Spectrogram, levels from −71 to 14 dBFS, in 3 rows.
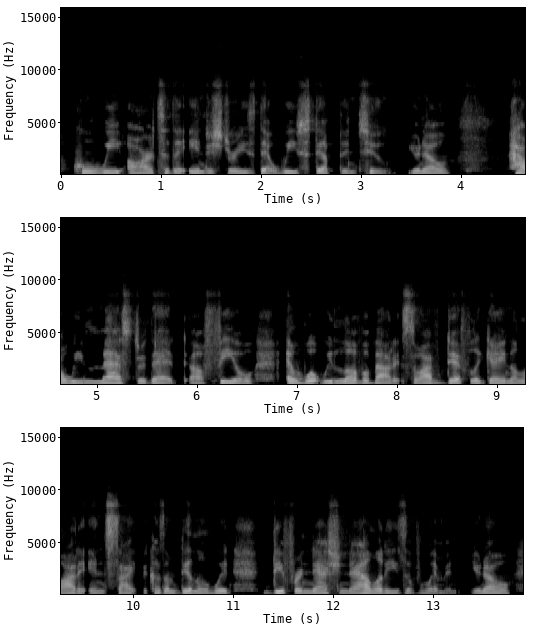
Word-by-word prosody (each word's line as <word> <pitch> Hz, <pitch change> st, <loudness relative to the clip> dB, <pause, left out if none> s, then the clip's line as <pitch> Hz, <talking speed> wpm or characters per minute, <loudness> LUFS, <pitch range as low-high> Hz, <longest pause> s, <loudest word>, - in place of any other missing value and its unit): who 200 Hz, -2 st, +2 dB
we 170 Hz, -1 st, -1 dB
are 145 Hz, -1 st, +1 dB
to 145 Hz, +3 st, -4 dB
the 135 Hz, -4 st, -2 dB
industries 145 Hz, -4 st, -1 dB
that -, -, +2 dB
we 150 Hz, 0 st, -1 dB
stepped 140 Hz, -1 st, -1 dB
into, 120 Hz, -3 st, -5 dB
you 145 Hz, 0 st, -2 dB
know? 145 Hz, +2 st, 0 dB, 0.6 s
How 170 Hz, -1 st, +7 dB
we 175 Hz, 0 st, 0 dB
master 150 Hz, -1 st, +2 dB
that, 135 Hz, -1 st, 0 dB
uh, 135 Hz, -, -1 dB
field 145 Hz, -4 st, 0 dB, 0.3 s
and 185 Hz, +1 st, +3 dB
what 210 Hz, -3 st, +4 dB
we 170 Hz, -1 st, +2 dB
love 155 Hz, +9 st, +2 dB
about 165 Hz, -11 st, +2 dB
it, -, -, -6 dB
so 150 Hz, -, -2 dB
I've 200 Hz, 0 st, +2 dB
definitely 175 Hz, -, +2 dB
gained 140 Hz, -2 st, 0 dB
a -, -, -3 dB
lotta 130 Hz, 0 st, +1 dB
insight 130 Hz, 0 st, -2 dB
because 155 Hz, -2 st, -5 dB
I'm 140 Hz, -2 st, -2 dB
dealing 250 Hz, -, +1 dB
with 145 Hz, -4 st, +1 dB, 0.4 s
different 155 Hz, -2 st, +2 dB
nationalities 145 Hz, -, +1 dB
of 130 Hz, -, -8 dB
women, -, -, -10 dB
you 140 Hz, -, -7 dB
know? 145 Hz, +8 st, 0 dB
150 Hz, 175 wpm, -24 LUFS, 140-170 Hz, 0.6 s, How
